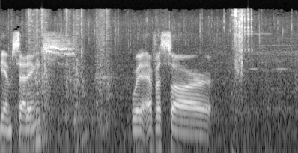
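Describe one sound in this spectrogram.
A small metal cabinet door clicks open.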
